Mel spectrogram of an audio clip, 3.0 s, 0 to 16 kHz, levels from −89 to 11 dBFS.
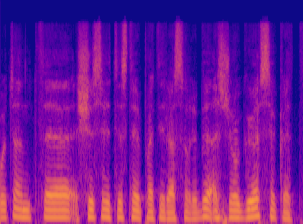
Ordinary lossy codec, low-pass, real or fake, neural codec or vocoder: Opus, 64 kbps; 10.8 kHz; fake; codec, 16 kHz in and 24 kHz out, 0.8 kbps, FocalCodec, streaming, 65536 codes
